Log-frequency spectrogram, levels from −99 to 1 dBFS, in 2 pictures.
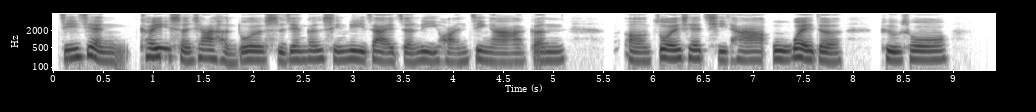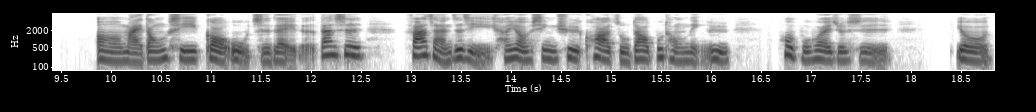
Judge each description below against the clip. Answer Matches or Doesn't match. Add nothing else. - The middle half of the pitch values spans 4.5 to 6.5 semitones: Doesn't match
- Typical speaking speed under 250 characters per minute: Matches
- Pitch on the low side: Doesn't match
